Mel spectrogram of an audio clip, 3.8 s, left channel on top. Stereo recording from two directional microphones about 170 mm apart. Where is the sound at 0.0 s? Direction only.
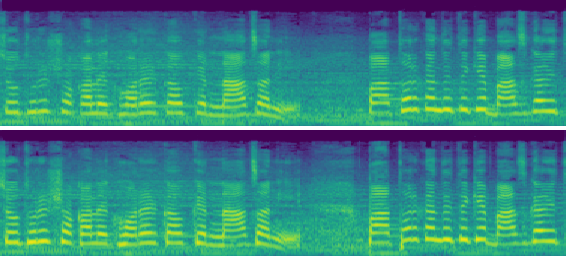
30° right (ahead or behind).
